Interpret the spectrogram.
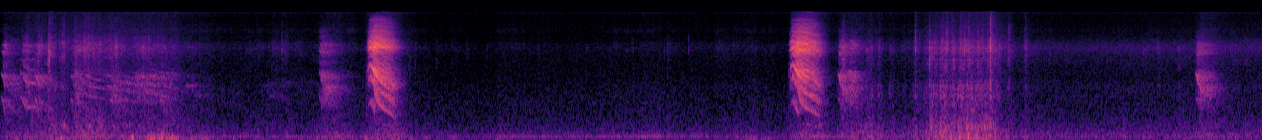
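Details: Young jackdaw, reared in a neighbour's garden by its parents and local boys, repeatedly begs from its carer: loud harsh descending squawks about every four seconds, with quieter rasps and rustling between them.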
